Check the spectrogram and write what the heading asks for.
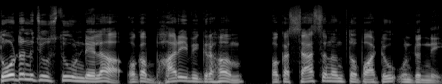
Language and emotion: Telugu, neutral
